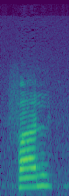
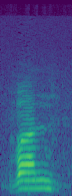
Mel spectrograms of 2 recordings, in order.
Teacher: Voiceless and voiced spirants, as in fun, vun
